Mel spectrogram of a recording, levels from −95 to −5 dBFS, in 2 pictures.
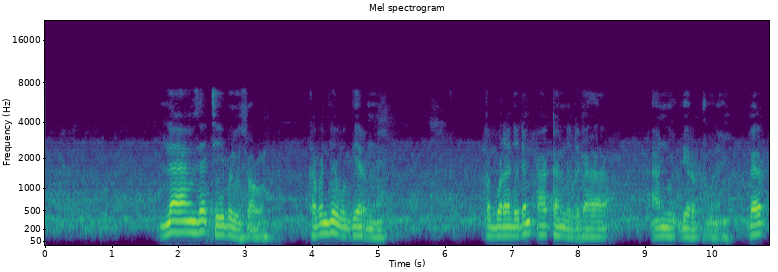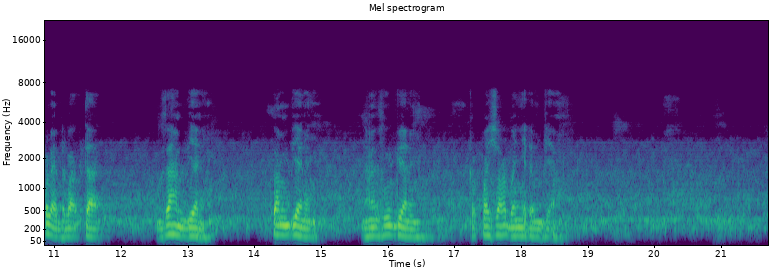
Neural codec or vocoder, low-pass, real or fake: codec, 16 kHz, 2 kbps, FreqCodec, larger model; 7.2 kHz; fake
